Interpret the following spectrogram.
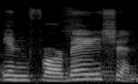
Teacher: So information is stressed on the 3rd syllable.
